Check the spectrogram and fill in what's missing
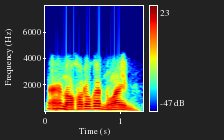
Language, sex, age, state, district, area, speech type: Assamese, male, 30-45, Assam, Biswanath, rural, conversation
